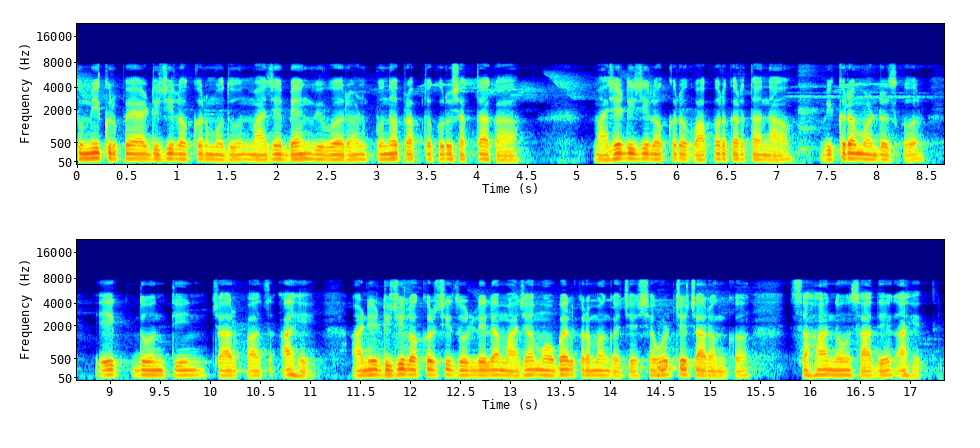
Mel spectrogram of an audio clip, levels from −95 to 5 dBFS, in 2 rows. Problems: constant background noise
